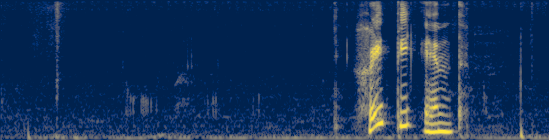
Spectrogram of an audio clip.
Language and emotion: Russian, positive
